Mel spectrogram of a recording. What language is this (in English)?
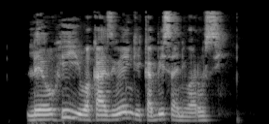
Swahili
